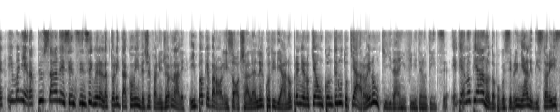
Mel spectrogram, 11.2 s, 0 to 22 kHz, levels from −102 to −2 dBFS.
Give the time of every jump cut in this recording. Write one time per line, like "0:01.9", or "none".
none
